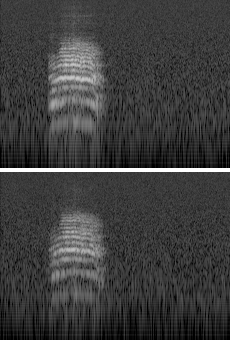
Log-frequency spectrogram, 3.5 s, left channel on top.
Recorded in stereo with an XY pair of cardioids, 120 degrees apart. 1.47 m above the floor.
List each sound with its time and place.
0.7 s a cat meowing: 65° left, 4.5 m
